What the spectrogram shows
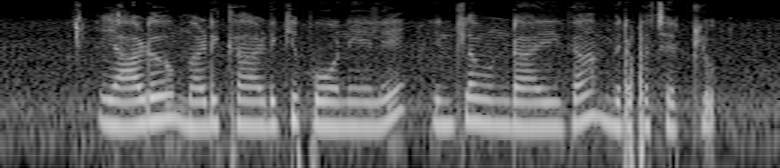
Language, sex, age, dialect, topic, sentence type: Telugu, female, 18-24, Southern, agriculture, statement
